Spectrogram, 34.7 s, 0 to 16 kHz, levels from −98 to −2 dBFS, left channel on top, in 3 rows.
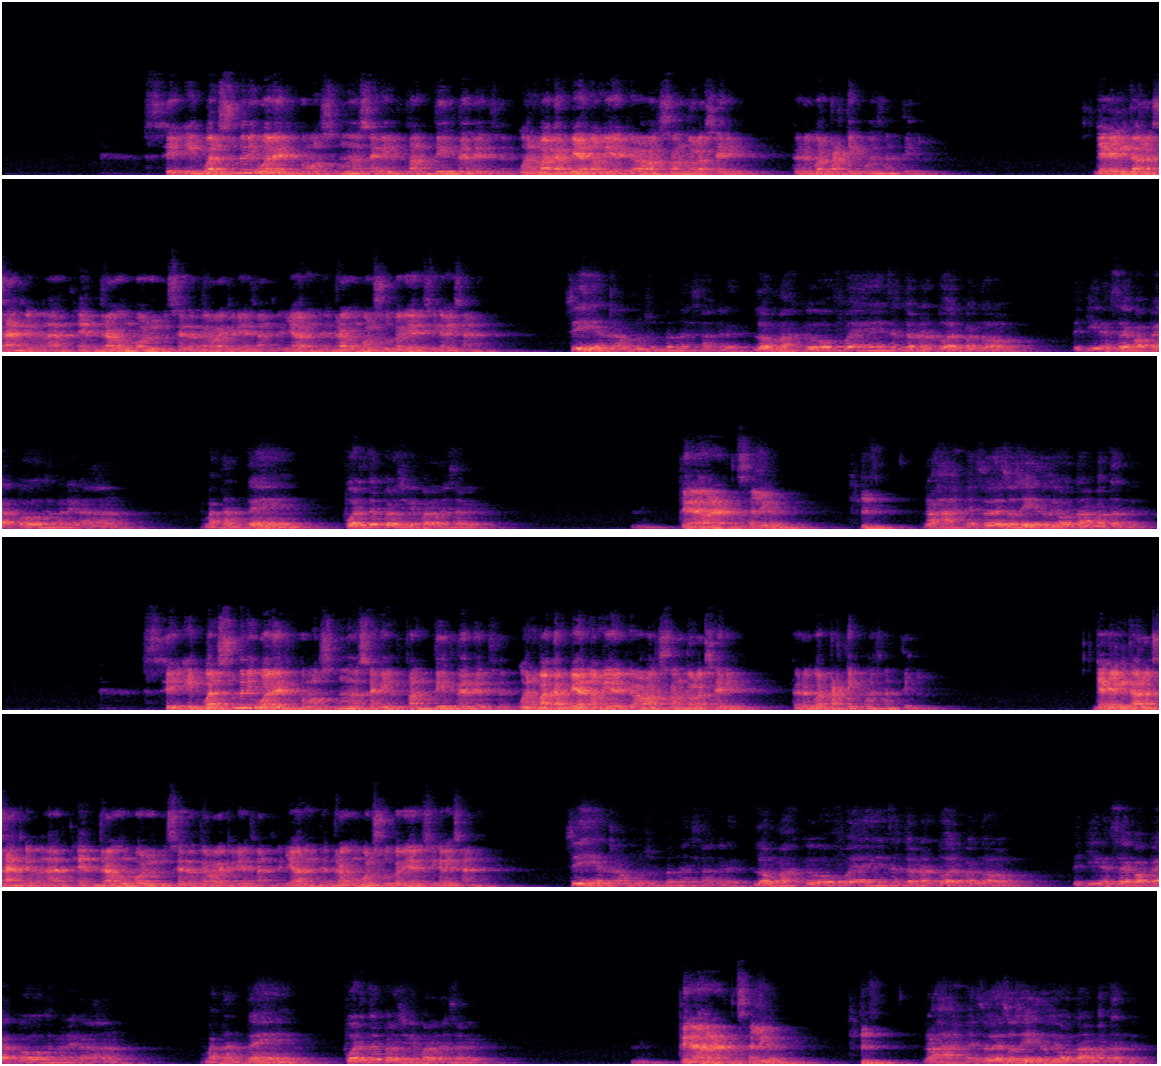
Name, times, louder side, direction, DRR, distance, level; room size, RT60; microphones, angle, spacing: voice 1, 1.5-7.4 7.9-9.1 10.9-16.3 29.4-29.6 29.9-31.0 31.7-31.9, right 1 dB, 45° right, -2 dB, 0.6 m, -33 dB
voice 2, 17.2-21.7 22.3-24.3 25.1-26.1 26.6-27.9 30.6-31.0 32.3-34.5, left 2 dB, 5° left, -6 dB, 0.4 m, -35 dB
2.4 x 2.2 x 2.4 m, 0.83 s
head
